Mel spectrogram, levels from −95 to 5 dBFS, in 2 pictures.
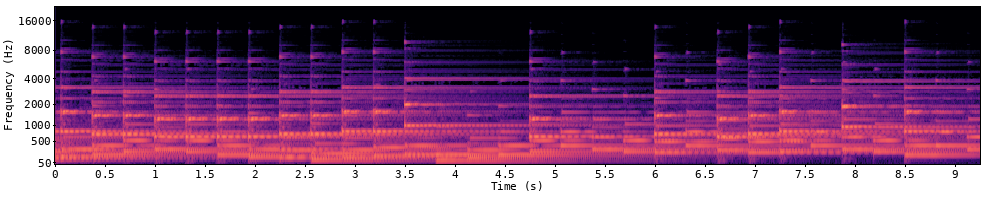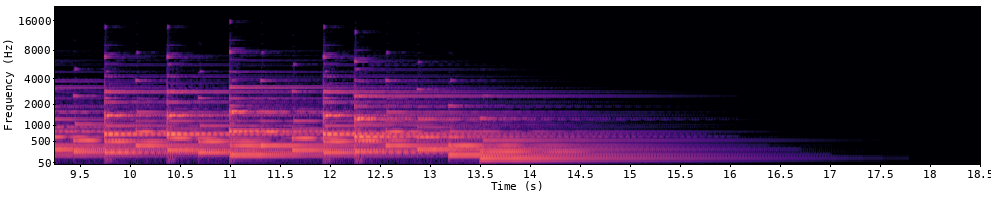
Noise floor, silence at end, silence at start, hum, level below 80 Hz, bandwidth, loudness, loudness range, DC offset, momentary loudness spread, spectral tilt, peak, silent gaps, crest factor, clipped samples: -88 dBFS; 3.5 s; 0 s; none; -70 dBFS; 16 kHz; -27 LUFS; 9 LU; under 0.1%; 6 LU; -5 dB/octave; -10 dBFS; none; 18 dB; under 0.1%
